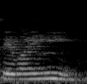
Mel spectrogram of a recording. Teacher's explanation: अब ई की बड़ी जो स्वर है वो मुख से न निकल के नाक से निकल रहा है, उसके साथ में ई आ रहा है, सेवई। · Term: अनुनासिक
